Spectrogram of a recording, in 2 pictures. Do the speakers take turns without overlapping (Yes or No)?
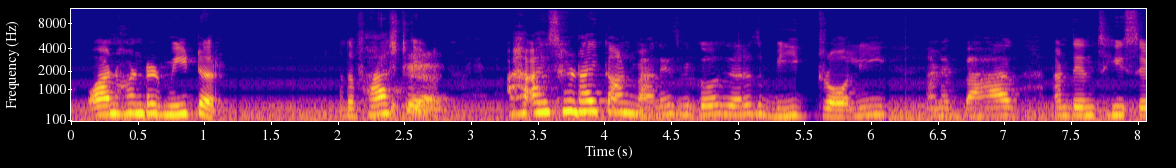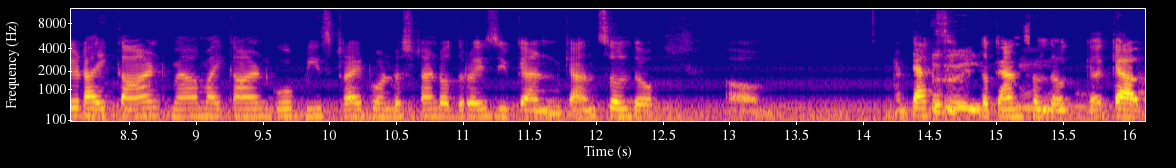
No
